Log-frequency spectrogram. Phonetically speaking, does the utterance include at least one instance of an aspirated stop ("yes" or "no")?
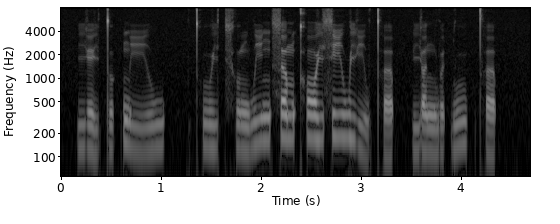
yes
